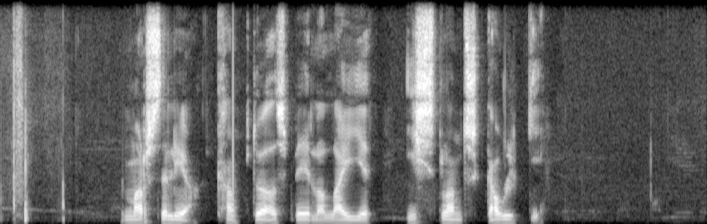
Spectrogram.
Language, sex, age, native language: Icelandic, male, 18-19, Icelandic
